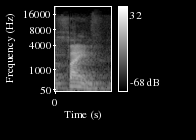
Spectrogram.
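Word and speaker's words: sign: For example साइन, साइन, इस English word में एन के पहले जी आया है, जी एन के पहले आया है तो जी को प्रोनाउंस नहीं करेंगे, इसलिए सही उच्चारण होगा साइन, साइन।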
